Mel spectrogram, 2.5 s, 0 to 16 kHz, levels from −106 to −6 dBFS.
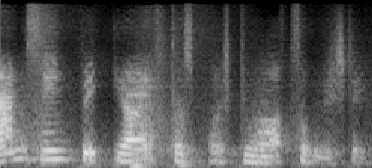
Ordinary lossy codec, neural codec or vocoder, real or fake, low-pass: none; codec, 44.1 kHz, 0.9 kbps, DAC; fake; 14.4 kHz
